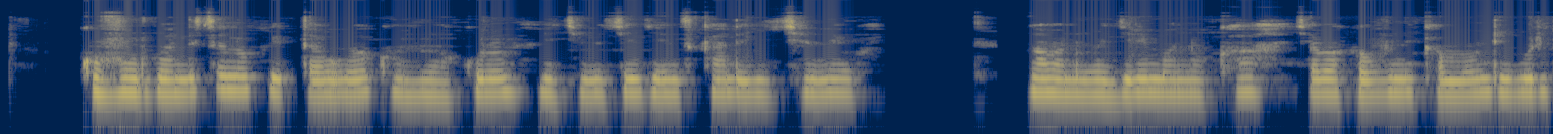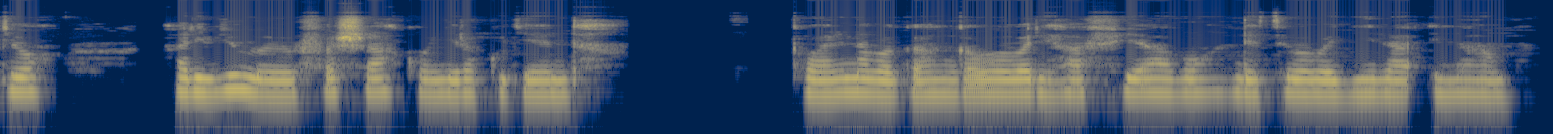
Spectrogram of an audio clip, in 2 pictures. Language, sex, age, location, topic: Kinyarwanda, female, 18-24, Kigali, health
